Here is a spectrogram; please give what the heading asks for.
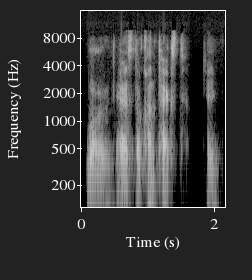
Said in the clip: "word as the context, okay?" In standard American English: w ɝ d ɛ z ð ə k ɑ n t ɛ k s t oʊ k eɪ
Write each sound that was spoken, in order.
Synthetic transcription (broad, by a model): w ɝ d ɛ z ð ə k ɑ n t ɛ k s t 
